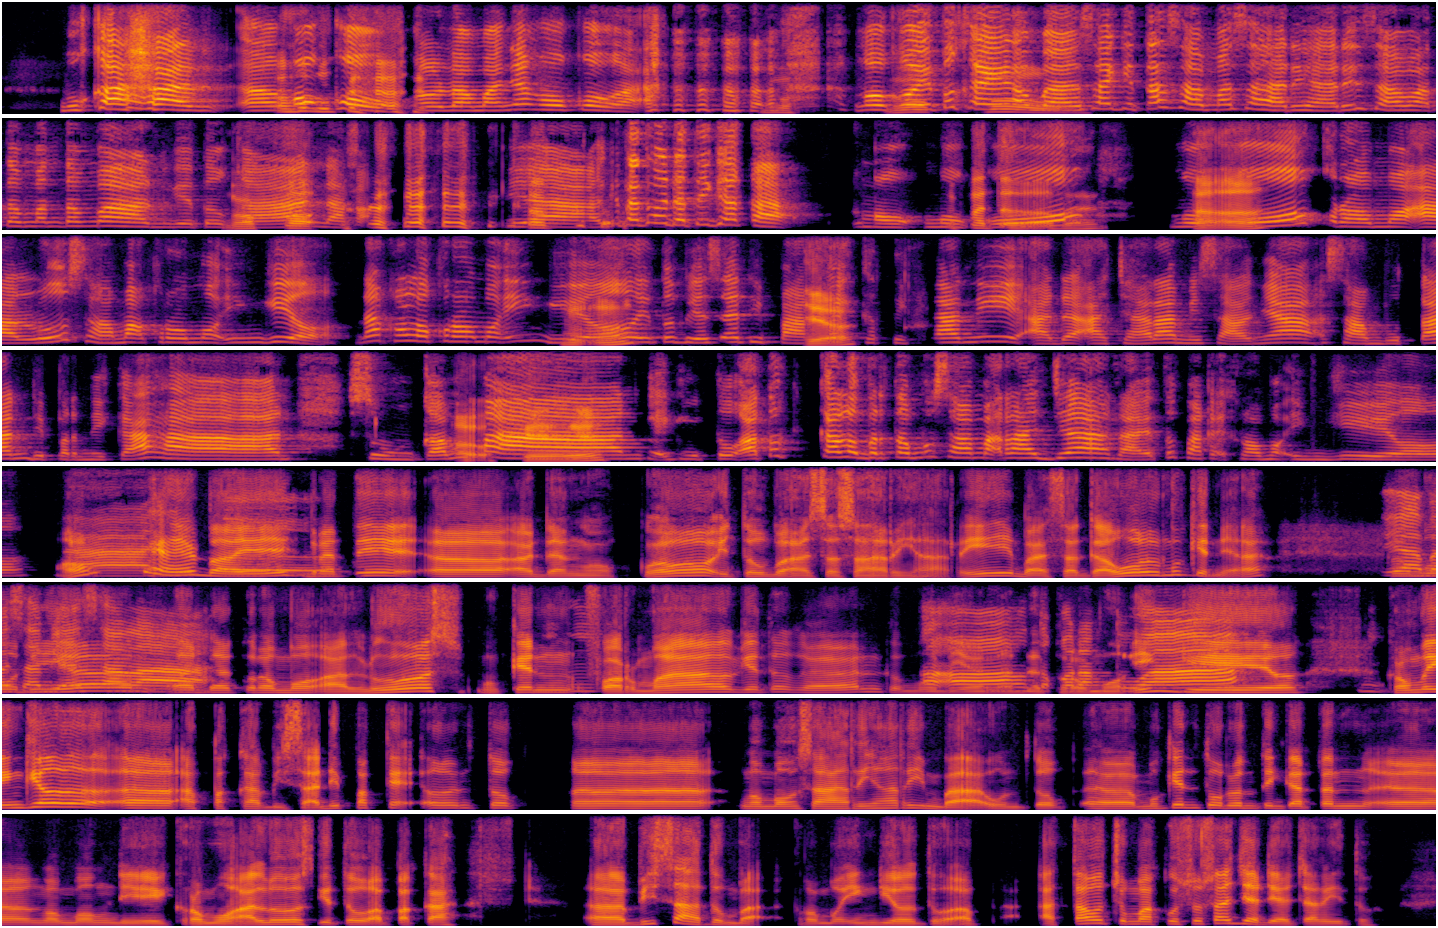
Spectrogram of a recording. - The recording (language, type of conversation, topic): Indonesian, podcast, Bagaimana kebiasaanmu menggunakan bahasa daerah di rumah?
- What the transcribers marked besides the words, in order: laughing while speaking: "bukan"; laugh; laugh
